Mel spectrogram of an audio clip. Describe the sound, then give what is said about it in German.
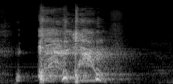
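A person coughs in a short fit of a few harsh, raspy bursts that run together and then fade, heard alone without talk. “Da ist schon wieder der Husten.”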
